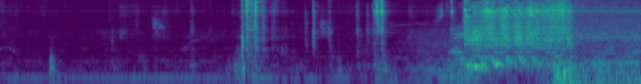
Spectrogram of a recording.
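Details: Suzuki Big Eye that was hard-starting, after the ignition socket was replaced: a few clicks, a brief starter spin, then the engine catches into a steady run. Normal start.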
